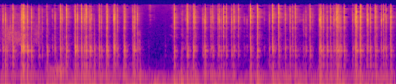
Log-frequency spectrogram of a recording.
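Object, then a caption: Glass candle jar with metal lid. Long nails tap quickly on the sides and silver metal lid of a medium glass candle jar filled with wax. Rapid, bright, dry clicks with almost no ring run in dense bursts, with a brief quiet pause near the three-second mark.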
